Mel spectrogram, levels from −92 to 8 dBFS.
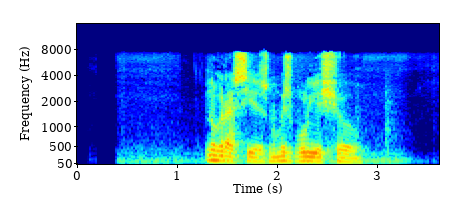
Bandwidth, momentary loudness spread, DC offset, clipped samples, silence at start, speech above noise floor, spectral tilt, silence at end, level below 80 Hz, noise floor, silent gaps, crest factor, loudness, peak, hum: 8 kHz; 11 LU; under 0.1%; under 0.1%; 1.3 s; 30 dB; -3.5 dB/octave; 0.5 s; -48 dBFS; -48 dBFS; none; 18 dB; -18 LUFS; -4 dBFS; none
